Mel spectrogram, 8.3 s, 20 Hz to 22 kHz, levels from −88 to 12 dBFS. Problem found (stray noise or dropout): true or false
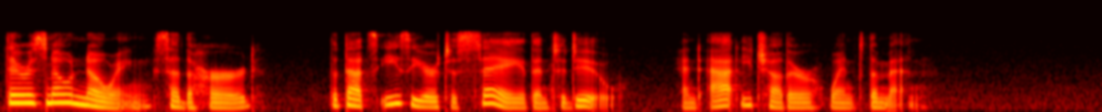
false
